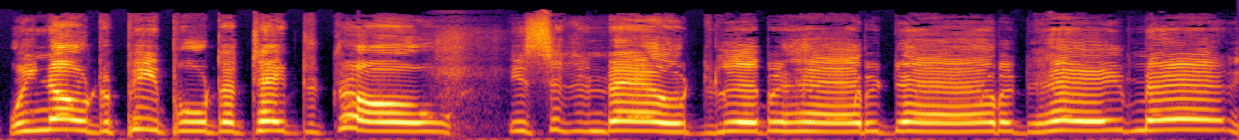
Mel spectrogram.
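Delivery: high, drawn-out comic impression; Bill Cosby. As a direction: stretch the words out, way up high, rambling into nonsense. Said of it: "I'd do, like, Bill Cosby".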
